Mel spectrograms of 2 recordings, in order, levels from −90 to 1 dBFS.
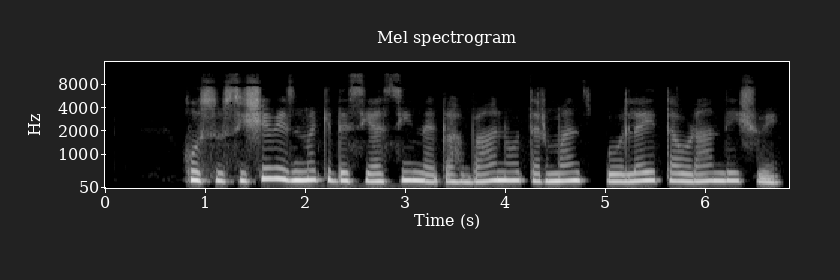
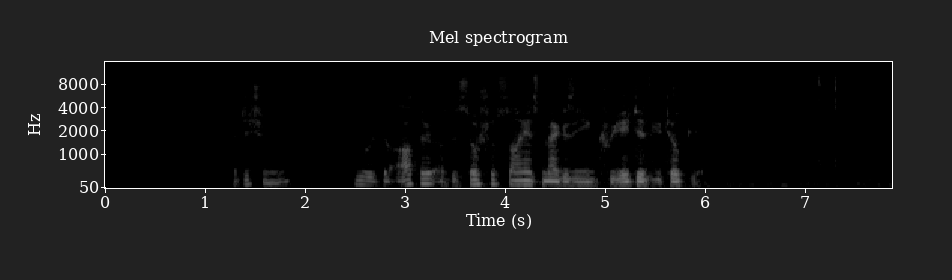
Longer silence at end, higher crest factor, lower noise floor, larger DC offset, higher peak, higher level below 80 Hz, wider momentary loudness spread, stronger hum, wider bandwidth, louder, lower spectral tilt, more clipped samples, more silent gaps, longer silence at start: second, 0.1 s vs 0.55 s; second, 14 dB vs 22 dB; second, -83 dBFS vs under -90 dBFS; neither; first, -8 dBFS vs -40 dBFS; first, -70 dBFS vs under -90 dBFS; second, 7 LU vs 12 LU; neither; second, 7.6 kHz vs 11 kHz; first, -21 LUFS vs -59 LUFS; about the same, -6.5 dB/octave vs -5.5 dB/octave; neither; first, 4.86-5.00 s vs none; second, 0.8 s vs 1.25 s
